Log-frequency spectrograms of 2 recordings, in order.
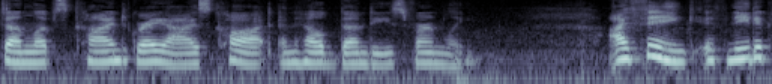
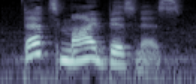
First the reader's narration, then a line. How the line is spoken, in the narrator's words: the woman retorting harshly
